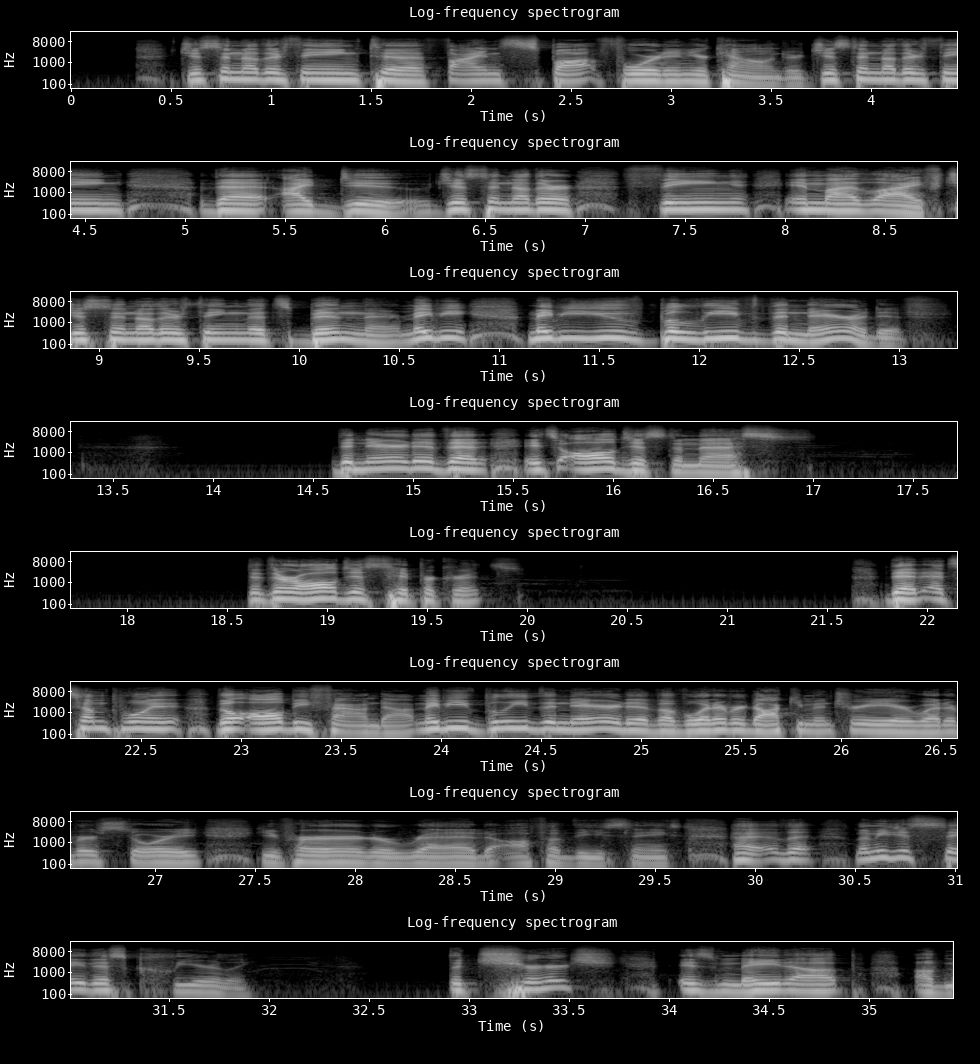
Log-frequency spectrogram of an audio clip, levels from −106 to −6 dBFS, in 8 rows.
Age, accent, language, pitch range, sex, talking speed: 30-49, American, English, 120-170 Hz, male, 150 wpm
